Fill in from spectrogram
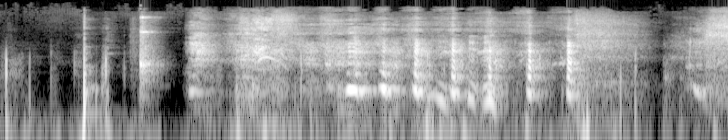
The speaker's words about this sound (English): We're drinking Coors Light Silver Bullets. Silver Bullet. Paired with a shot of Manitowani whiskey. Yeah, to put some hair on your chest. Yeah, so let's clink these bitches. Cheers, doggies.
